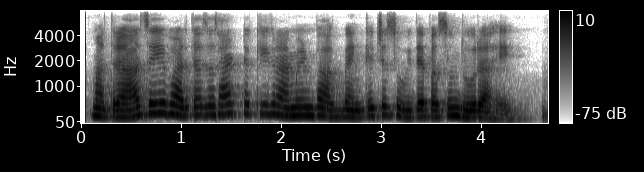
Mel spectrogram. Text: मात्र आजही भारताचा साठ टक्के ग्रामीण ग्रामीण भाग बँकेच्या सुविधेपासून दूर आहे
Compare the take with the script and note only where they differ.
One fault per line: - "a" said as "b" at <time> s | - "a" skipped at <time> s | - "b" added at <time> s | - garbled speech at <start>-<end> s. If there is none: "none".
- "ग्रामीण" skipped at 2.3 s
